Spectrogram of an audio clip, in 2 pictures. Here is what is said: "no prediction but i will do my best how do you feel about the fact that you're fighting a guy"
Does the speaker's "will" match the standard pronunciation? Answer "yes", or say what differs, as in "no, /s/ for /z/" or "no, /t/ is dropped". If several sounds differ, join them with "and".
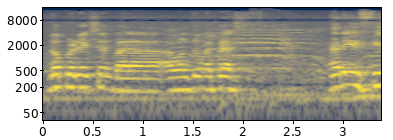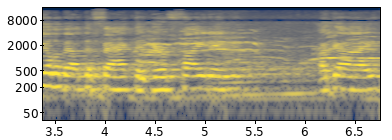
no, /n/ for /l/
